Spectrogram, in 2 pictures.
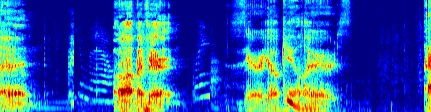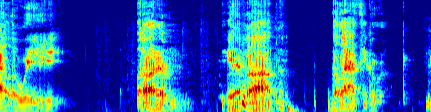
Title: Burp Video - Get to Know Me… With Burps?! 🤣 | My Likes, Interests & Chaotic Energy #burp #burping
